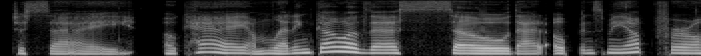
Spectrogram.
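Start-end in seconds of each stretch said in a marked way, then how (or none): 1.2-3.1 louder, mock self-declaration; acted resolve. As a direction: announce a decision to let go.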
